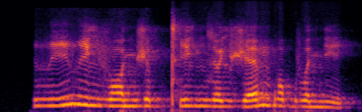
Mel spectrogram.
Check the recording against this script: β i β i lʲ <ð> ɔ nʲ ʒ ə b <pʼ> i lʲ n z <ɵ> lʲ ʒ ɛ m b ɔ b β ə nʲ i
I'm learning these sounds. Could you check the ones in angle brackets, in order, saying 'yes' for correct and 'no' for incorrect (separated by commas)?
no, no, yes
